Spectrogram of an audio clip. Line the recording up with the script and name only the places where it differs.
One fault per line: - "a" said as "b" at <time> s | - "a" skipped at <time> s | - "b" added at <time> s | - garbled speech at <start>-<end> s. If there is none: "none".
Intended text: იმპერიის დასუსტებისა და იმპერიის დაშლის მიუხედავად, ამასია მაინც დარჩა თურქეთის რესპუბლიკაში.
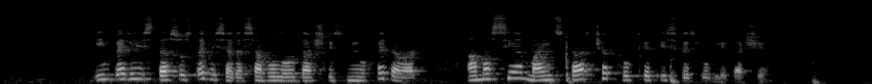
- "იმპერიის" said as "საბოლოო" at 2.5 s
